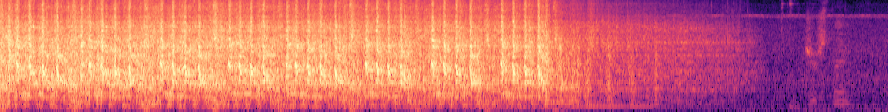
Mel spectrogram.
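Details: Cummins-swapped Ramcharger first startup after new wiring: starter churns evenly about four seconds, roughly two strokes a second, then quits; engine never catches, priming questioned. Cause suspected, not confirmed.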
